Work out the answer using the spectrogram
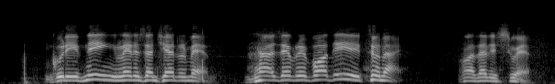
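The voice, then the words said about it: French-accented imitation of a performer. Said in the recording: “my impersonation of that great Frenchman”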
